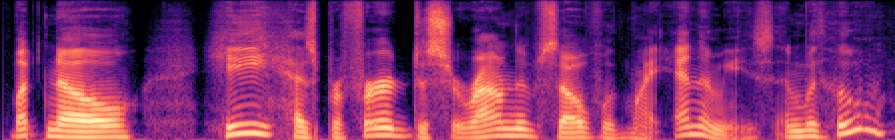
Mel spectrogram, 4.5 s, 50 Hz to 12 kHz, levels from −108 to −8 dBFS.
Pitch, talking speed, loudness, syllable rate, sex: 145 Hz, 190 wpm, -19 LUFS, 4.9 syllables/s, male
